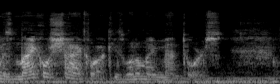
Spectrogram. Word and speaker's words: Shacklock: go check out Michael Shacklock's work. Michael Shacklock's? Yeah, Michael. Is that how you say it? Yeah, Shacklock. SHACKLOCK. Oh, Shacklock. Okay.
